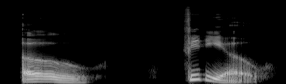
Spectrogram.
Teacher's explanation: the last vowel is a long o like no and go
